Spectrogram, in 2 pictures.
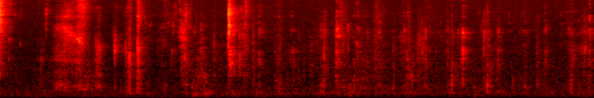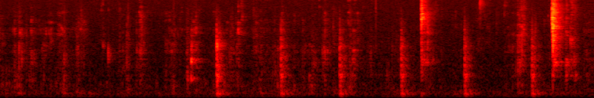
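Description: Close-up mouth sounds of a person biting and chewing butter-dipped shrimp: irregular wet smacks and clicks.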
